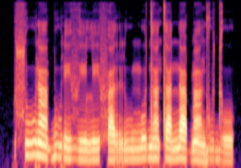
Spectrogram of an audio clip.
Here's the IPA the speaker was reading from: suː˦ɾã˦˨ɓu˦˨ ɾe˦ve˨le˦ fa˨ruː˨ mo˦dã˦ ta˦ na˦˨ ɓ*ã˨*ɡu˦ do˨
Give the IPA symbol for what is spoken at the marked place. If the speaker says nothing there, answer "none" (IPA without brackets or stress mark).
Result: ã˨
